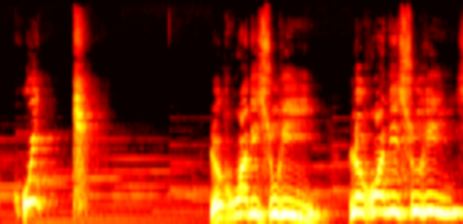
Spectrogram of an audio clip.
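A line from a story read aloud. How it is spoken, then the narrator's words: Frightened exclamation. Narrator (French): s'écria-t-elle, tout effrayée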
